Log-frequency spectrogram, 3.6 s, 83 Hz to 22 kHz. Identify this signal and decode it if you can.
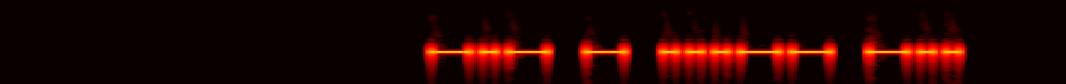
Morse code, heard as a keyed tone, about 27 wpm, 700 Hz. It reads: KT3D
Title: USA Call Signs - 4 Characters - 28wpm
